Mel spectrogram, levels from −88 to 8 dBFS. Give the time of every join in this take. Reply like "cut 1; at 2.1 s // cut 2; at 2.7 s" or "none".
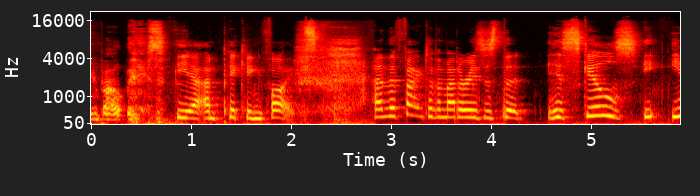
none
